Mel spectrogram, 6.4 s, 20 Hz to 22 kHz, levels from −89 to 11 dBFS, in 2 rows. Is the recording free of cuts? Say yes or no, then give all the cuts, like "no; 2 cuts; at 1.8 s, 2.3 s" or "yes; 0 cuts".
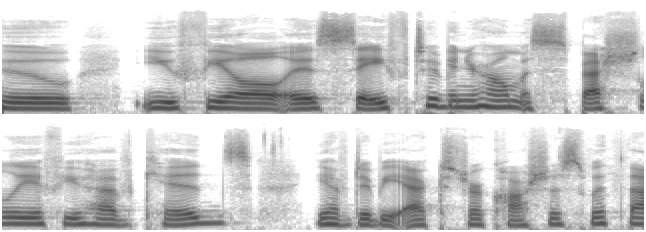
no; 1 cut; at 2.2 s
